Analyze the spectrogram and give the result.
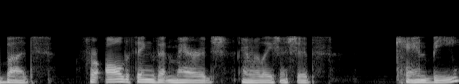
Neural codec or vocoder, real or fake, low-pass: codec, 44.1 kHz, 7.8 kbps, Pupu-Codec; fake; 3.6 kHz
